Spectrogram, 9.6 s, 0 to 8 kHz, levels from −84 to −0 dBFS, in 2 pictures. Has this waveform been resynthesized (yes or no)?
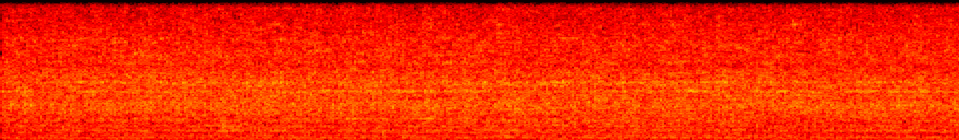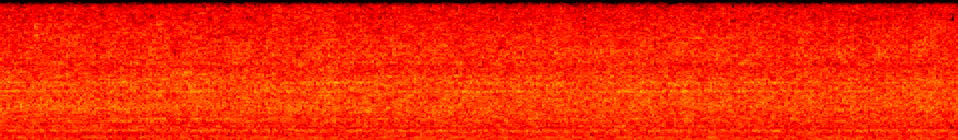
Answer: no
